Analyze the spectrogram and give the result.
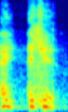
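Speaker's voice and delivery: hushed, soft, beckoning whisper. Voicing a figure whispering to Fog from an alleyway: whisper. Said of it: "you hear a whisper going".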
